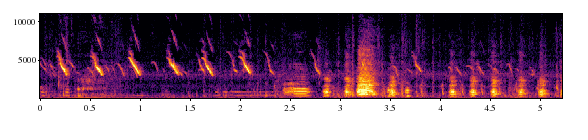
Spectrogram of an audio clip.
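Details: Shrill peeps from newly hatched chicks, sharp descending chirps, dominate the opening seconds. Louder, rougher chicken clucks then take over in a quick, pulsing series.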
